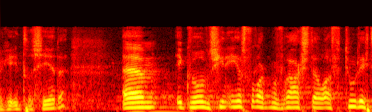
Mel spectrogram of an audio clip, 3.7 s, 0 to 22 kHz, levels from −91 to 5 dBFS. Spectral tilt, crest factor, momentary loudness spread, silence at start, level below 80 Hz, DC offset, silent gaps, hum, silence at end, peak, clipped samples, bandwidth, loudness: -5.5 dB/octave; 18 dB; 9 LU; 0 s; -40 dBFS; under 0.1%; none; none; 0 s; -4 dBFS; under 0.1%; 8.4 kHz; -21 LUFS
